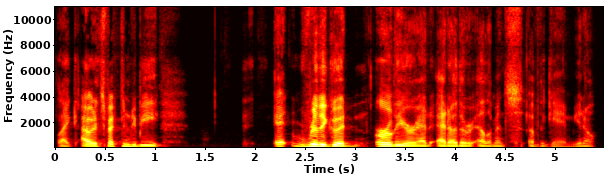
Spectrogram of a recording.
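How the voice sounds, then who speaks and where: This medium-pitched man talks fairly quickly and expressively, recorded at studio quality with no room sound. Hosting live basketball commentary as a partisan fan, he alternates clipped play calls with conversational tactical explanations.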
